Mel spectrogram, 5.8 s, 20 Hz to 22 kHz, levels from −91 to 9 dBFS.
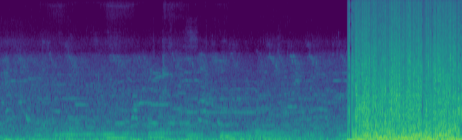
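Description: From 4.34 s to the end at 5.79 s, the audio turns very loud and harsh. The waveform flattens into a near-square shape at an almost fixed, high level, and quiet background noise becomes as loud as the main sound. This is likely a float read as integer: 32-bit float samples interpreted as 32-bit integers.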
